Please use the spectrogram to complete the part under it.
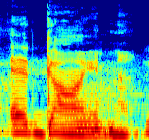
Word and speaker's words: Gein: You know, like the real true crime people would just be like, and this is true, it's actually pronounced Ed Gein. – No. – That's the correct pronunciation.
